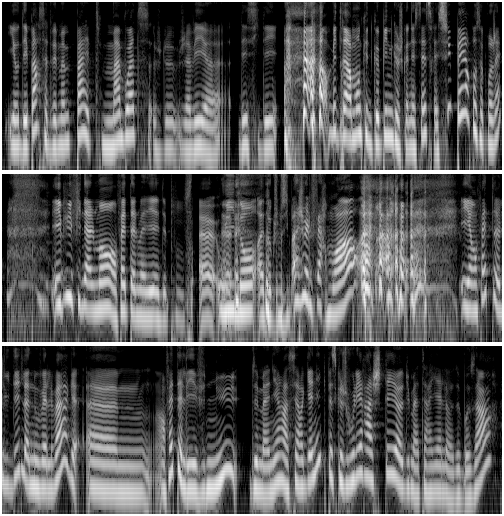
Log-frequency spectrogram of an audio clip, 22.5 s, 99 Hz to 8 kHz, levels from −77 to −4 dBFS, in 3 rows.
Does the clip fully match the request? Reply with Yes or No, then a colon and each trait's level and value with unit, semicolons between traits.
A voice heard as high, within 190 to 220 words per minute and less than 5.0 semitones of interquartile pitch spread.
No: high, 215 Hz; average, 205 wpm; wide, 5.5 semitones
